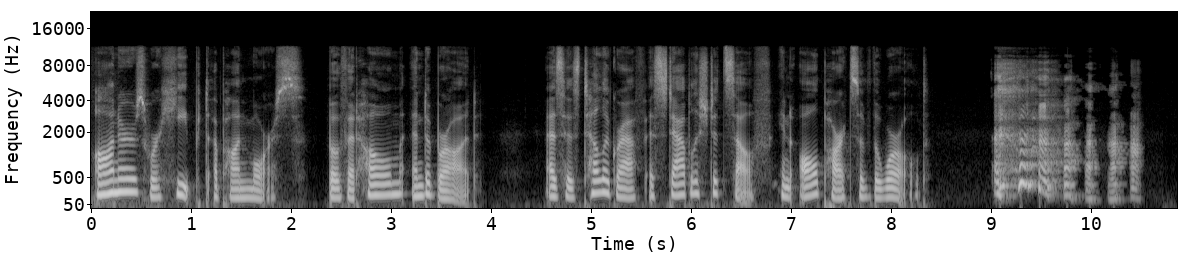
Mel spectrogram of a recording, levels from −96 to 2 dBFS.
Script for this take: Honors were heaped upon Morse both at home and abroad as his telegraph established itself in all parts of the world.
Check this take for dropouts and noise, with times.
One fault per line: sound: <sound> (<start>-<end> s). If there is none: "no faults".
sound: laugh (9.0-10.5 s)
